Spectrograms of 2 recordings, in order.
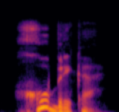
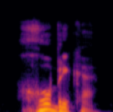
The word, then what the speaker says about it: rubrica: logo no início, falando rubrica. Mas a regra diz que a força está no meio. O certo é rubrica. O detalhe mais importante: notem que os sons emitidos são iguaizinhos, não teve nenhum erro de ortoepia. O desvio foi só na localização da força, o que ilustra com perfeição o que é de fato um erro de prosódia.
